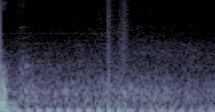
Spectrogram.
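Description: Motorcycle engine idling, a low steady pulsing rumble, with a short hiss about halfway through.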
